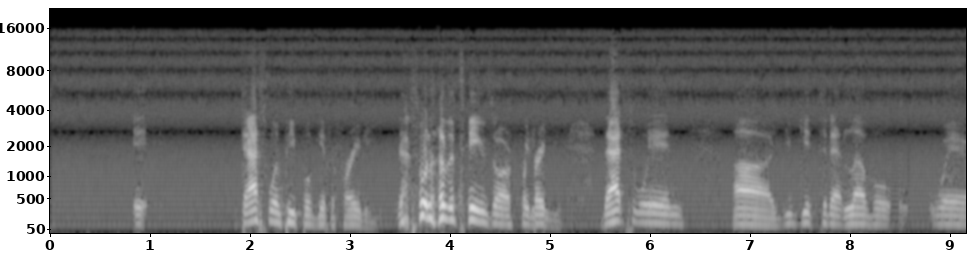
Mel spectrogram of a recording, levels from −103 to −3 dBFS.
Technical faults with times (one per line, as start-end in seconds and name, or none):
0.00-9.17 DECT cordless phone buzz
2.75-2.85 frames out of order
4.75-4.94 frames out of order
5.98-6.03 frames out of order
8.39-8.58 frames out of order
